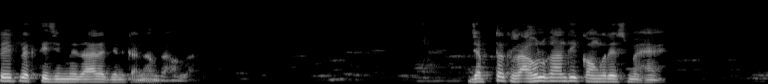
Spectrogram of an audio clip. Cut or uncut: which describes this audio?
uncut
